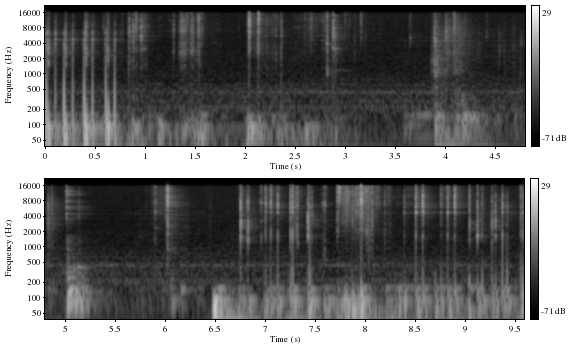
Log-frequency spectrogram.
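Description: A hollow, apparently empty white ceramic mug with an ornate gold handle is tapped and scratched on its sides with long acrylic nails. Rapid clicky taps come in bursts, broken by softer scratching passages and brief quiet pauses. The sound is a dull low thump under bright clicks.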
